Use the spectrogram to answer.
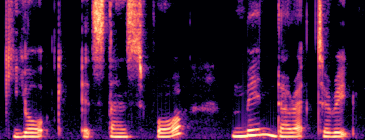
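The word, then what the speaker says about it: Gulag: As you can see, the word here is pronounced as geolog.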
